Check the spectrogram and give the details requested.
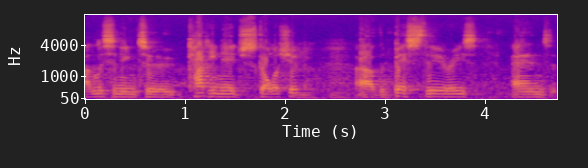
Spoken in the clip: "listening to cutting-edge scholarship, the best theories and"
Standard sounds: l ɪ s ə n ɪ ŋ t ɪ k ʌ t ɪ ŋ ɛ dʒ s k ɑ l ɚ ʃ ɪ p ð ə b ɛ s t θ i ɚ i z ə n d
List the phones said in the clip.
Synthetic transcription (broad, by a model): l ɪ s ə n ɪ ŋ t ɪ k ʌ t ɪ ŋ ɛ dʒ s k ɑ l ɚ ʃ ɪ p ð ə b ɛ s t θ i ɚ i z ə n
